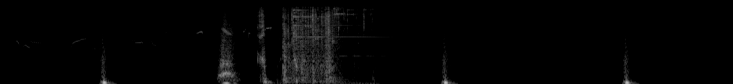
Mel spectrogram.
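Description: Short game sound effects pop and chime now and then.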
